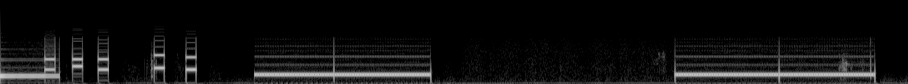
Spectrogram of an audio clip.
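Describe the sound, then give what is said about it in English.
A phone number is dialed on the Brooke and Jubal in the Morning radio show for a second date update: five quick touch-tone beeps in a rapid burst, then two long, steady ringing tones separated by a quiet pause. The sounds are clear, with no talking. “All right, well, I'm going to dial her phone number right now and get your second date update, okay?”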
